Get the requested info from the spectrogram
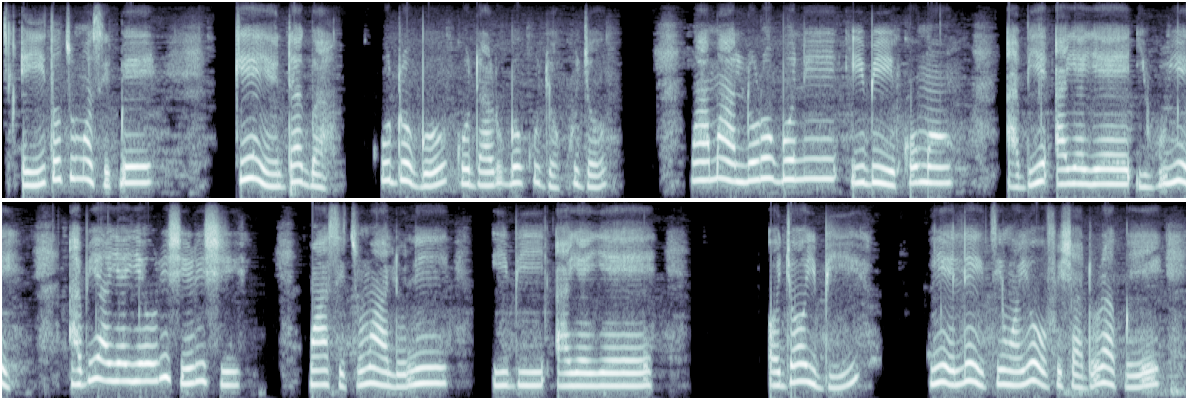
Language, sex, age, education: Yoruba, female, 30-45, tertiary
